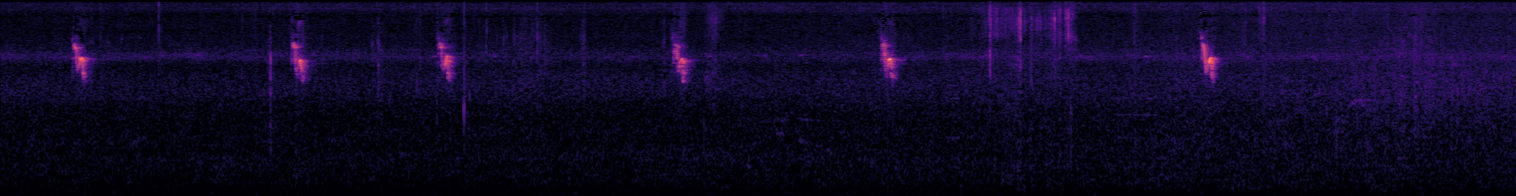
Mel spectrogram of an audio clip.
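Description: A bird calling a short, high chirp six times, about two seconds apart, over a faint outdoor background.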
